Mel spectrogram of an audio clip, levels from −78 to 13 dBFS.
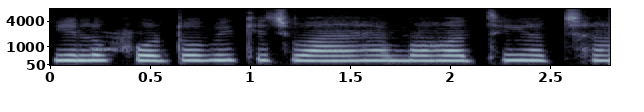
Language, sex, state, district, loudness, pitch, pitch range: Hindi, female, Bihar, Gopalganj, -18 LUFS, 275 Hz, 270-280 Hz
